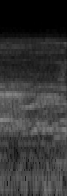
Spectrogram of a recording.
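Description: A native rooster crows, heard as a short, fairly faint fragment of a harmonic call with no other sounds around it.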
